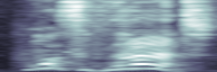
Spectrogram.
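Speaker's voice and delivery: high, startled "What's that?"; gasped question. A narrator's reading. Girl in the sea sees a grey triangle, a startled gasp. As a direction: catch your breath in alarm. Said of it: "Tara gasped".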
